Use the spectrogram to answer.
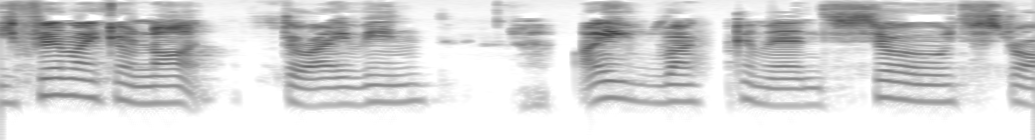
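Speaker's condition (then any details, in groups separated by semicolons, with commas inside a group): Brain stem tumor; childhood onset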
